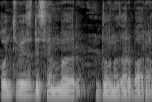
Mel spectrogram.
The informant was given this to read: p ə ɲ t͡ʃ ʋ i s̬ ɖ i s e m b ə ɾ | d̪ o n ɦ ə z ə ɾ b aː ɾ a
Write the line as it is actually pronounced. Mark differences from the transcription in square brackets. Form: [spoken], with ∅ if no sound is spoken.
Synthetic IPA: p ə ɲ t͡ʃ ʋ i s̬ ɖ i s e m b ə ɾ | d̪ o n ɦ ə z [a] ɾ b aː ɾ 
